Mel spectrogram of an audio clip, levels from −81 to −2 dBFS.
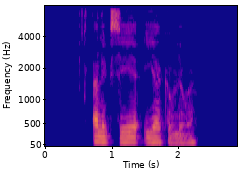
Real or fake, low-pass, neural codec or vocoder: fake; 7.2 kHz; codec, 16 kHz, 16 kbps, FreqCodec, larger model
